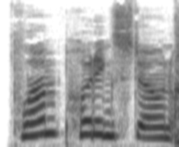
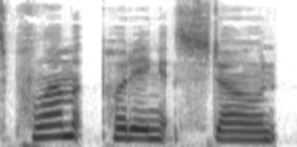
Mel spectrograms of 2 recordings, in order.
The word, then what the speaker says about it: Plum Puddingstone: You said it wrong. – Plum Puddingstone Orchard, because this place, the name is Plum Puddingstone Orchard, aka there's like a bunch of words happening here. Unlike Puddingston, we say the stone here for this one.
